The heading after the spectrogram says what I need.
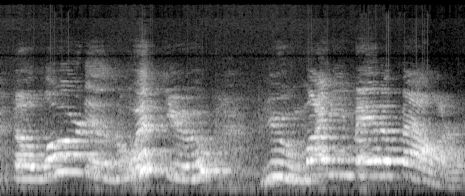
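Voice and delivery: high, slow, ringing announcement; the angel hails Gideon, lifted and slow; grand angel proclamation. Acted. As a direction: proclaim it like a heavenly herald.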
